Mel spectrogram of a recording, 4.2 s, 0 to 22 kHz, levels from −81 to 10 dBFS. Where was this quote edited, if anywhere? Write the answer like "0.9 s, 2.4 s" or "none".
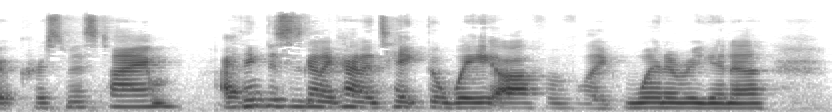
1.0 s

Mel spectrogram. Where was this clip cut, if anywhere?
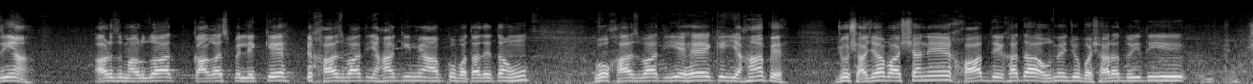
3.1 s

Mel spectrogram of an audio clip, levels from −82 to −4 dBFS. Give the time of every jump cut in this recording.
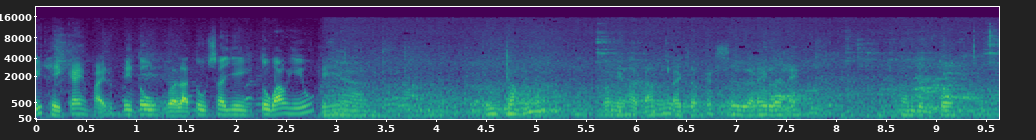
2.9 s

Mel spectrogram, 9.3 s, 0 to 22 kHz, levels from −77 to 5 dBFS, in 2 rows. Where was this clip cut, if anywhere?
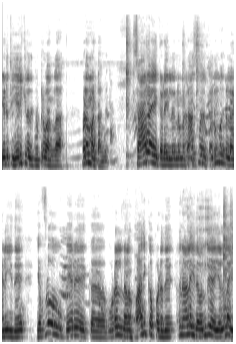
4.0 s, 8.2 s

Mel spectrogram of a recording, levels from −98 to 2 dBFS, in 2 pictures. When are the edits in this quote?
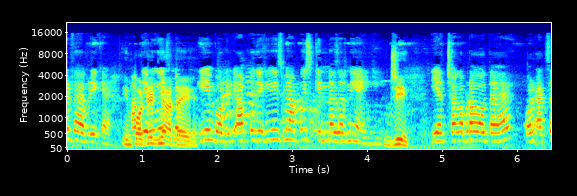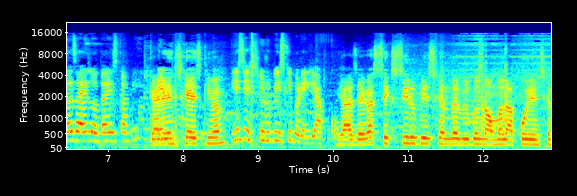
7.4 s

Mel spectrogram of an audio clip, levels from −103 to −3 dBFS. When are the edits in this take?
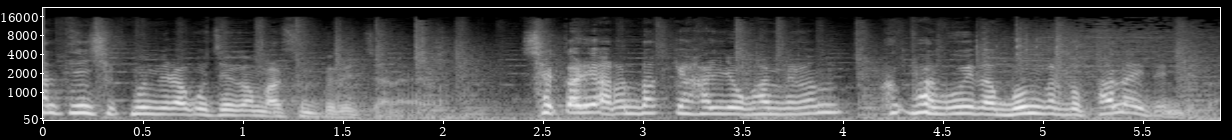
2.3 s

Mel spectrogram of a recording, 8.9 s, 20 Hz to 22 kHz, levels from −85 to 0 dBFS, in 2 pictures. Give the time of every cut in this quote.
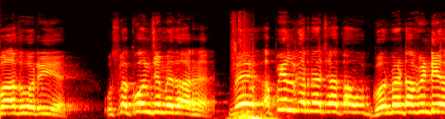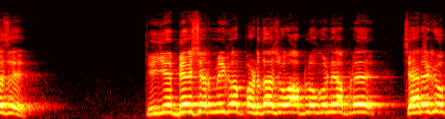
2.2 s, 3.7 s

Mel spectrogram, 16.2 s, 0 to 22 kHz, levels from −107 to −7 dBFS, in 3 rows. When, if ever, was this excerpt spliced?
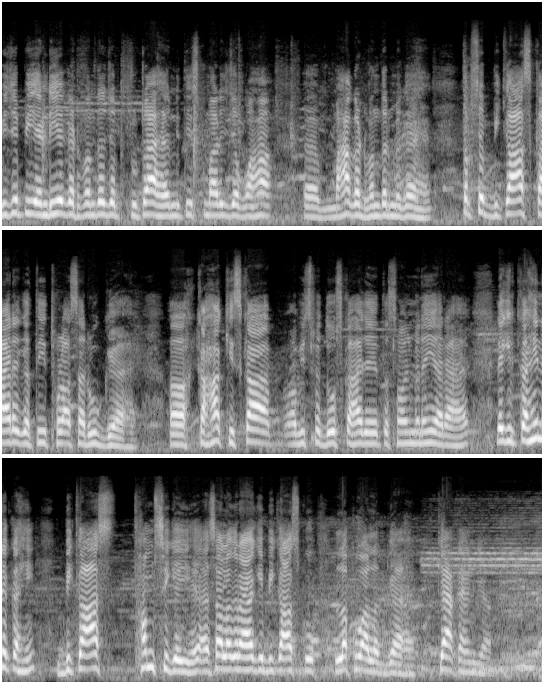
none

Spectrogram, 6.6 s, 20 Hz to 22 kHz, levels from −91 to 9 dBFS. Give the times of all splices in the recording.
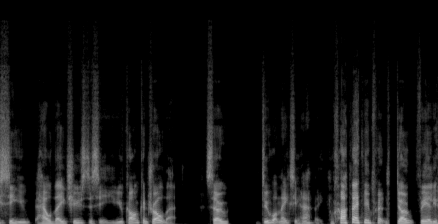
none

